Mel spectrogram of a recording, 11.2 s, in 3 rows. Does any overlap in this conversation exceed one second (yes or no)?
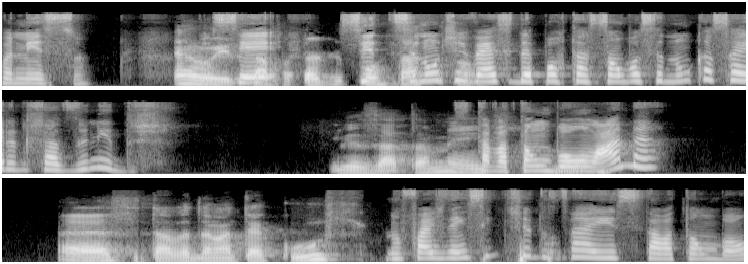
yes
